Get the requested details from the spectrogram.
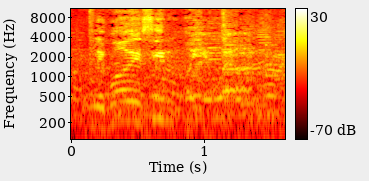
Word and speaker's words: weón: y se escribe con H. – Con W. – W, E. E-O-N. – E Ajá. Weón.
